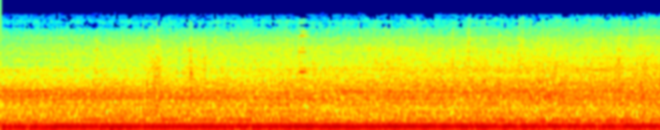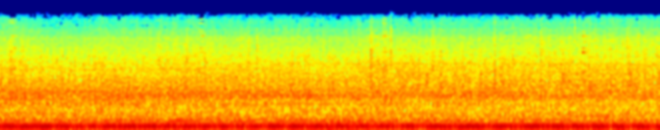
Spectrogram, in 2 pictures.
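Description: Large engine running steadily with a deep, even hum, its level holding constant after a slight rise about four seconds in.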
